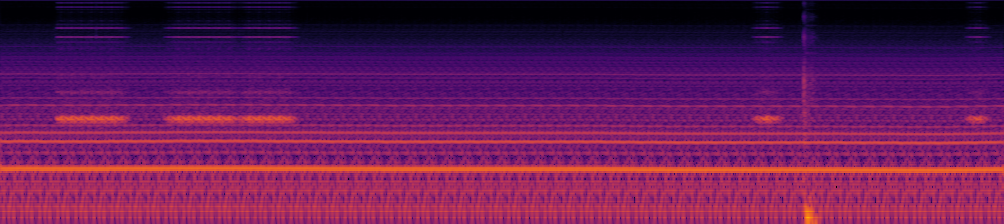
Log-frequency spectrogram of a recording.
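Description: A video game car engine drones steadily at high speed.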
